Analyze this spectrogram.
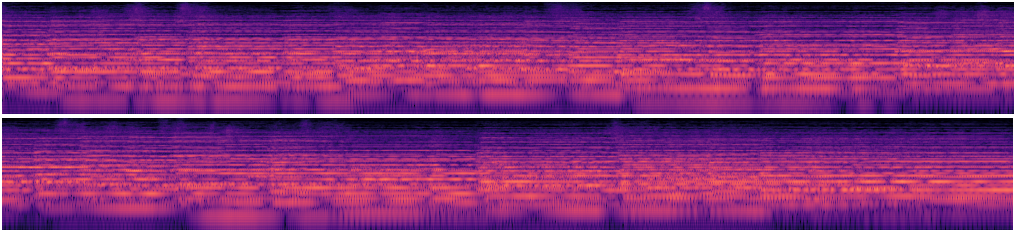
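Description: Church organ playing a hymn tune in sustained chords that change about once a second.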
